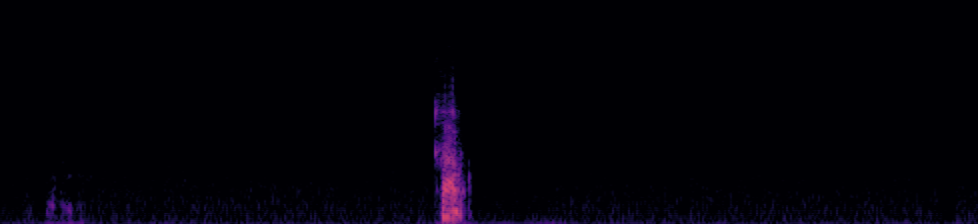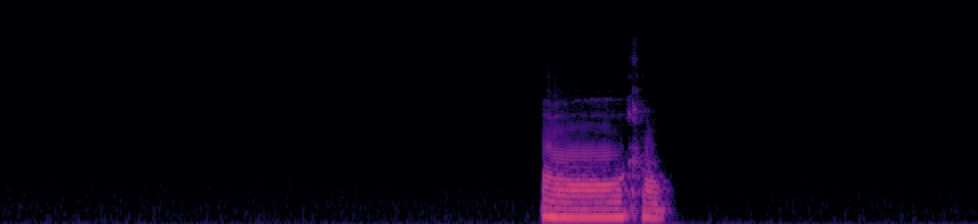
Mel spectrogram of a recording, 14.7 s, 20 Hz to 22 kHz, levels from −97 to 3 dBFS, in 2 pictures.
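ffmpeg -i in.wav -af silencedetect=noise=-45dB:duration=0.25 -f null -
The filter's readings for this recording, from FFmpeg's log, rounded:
silence_start: 0.00
silence_end: 3.26 | silence_duration: 3.26
silence_start: 3.45
silence_end: 11.40 | silence_duration: 7.95
silence_start: 12.30
silence_end: 14.67 | silence_duration: 2.37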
